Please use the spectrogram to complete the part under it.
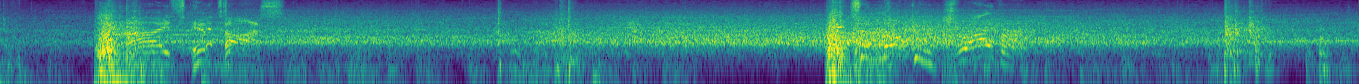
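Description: Heavy thuds of bodies slamming onto a wrestling mat ring out.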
